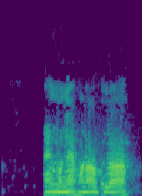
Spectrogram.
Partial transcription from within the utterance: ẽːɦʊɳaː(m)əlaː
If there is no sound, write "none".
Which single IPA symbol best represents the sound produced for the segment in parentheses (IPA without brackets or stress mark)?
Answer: b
